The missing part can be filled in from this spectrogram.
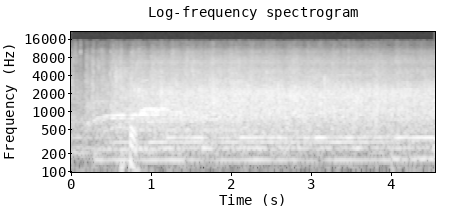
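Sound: audience applauding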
